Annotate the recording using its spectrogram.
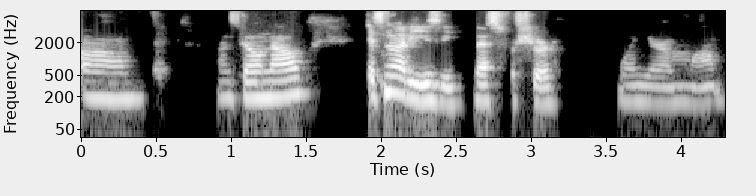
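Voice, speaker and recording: The voice has lively intonation and a dry, close sound with no echo. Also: woman. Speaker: telecom RF engineer. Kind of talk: webinar comment. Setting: online webinar. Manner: halting, many fillers.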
